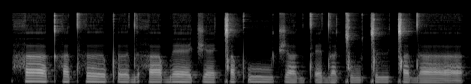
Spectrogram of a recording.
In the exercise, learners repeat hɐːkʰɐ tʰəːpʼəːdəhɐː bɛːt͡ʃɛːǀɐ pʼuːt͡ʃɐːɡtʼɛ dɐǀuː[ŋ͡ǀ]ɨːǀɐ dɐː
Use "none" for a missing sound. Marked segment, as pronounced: ǀ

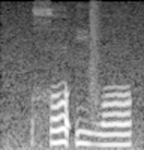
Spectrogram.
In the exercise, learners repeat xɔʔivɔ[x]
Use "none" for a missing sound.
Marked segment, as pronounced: none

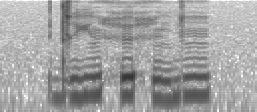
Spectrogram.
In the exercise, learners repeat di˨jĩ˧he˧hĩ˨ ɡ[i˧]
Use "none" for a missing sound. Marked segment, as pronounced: ĩ˧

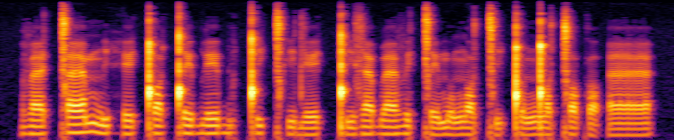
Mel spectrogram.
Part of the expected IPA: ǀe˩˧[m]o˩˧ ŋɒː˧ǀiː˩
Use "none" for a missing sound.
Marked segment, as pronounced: m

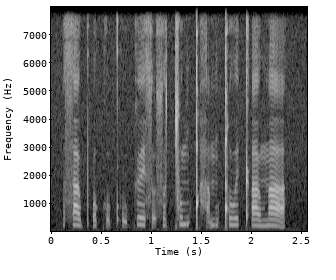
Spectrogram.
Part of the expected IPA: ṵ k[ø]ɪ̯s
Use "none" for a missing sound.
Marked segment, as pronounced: ø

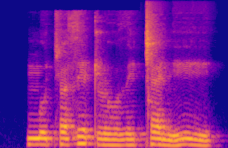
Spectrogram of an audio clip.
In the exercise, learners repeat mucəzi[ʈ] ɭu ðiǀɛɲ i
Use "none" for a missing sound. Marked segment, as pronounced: ʈ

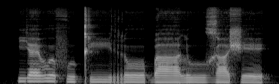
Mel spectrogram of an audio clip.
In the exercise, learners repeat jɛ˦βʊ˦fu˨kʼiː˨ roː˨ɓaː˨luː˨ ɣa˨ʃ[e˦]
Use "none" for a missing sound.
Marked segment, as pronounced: e˨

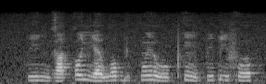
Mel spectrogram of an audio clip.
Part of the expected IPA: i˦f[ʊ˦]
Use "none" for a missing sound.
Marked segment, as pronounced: ʊ˦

